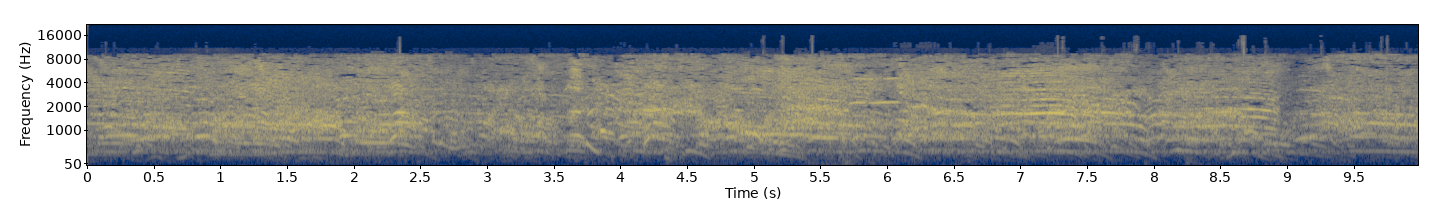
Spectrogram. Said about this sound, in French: Ça, c'est le bruit de joie d'une centaine de jeunes qui sont contents de voir 3-4 de leurs comparses frapper une personne aînée.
